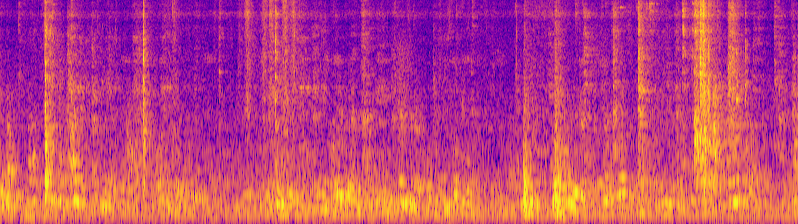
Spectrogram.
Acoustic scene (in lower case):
restaurant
